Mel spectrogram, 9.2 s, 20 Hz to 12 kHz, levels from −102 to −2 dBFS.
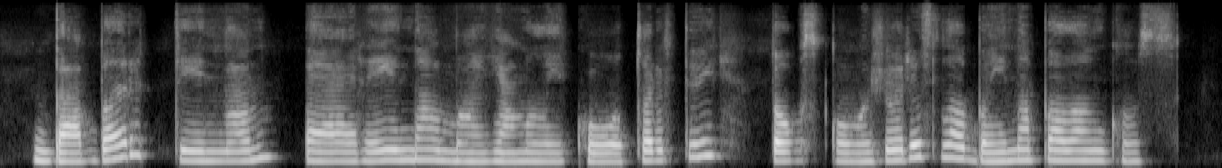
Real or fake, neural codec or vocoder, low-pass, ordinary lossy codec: fake; codec, 24 kHz, 1 kbps, SNAC; 10.8 kHz; AAC, 64 kbps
